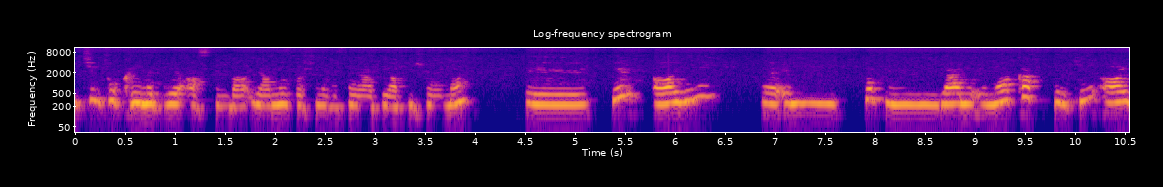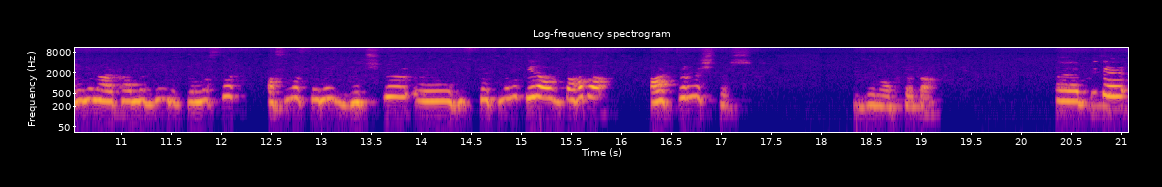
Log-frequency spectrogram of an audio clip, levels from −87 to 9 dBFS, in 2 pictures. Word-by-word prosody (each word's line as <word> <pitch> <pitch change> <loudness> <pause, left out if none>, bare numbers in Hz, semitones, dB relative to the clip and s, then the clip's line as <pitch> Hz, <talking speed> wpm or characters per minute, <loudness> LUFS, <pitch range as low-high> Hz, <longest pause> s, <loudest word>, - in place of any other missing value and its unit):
için 280 +5 -7
çok 280 -1 -5
kıymetli 240 -2 +3
aslında 210 -2 -9
yalnız 230 +1 -2
başına 220 +1 -9
bu 200 +2 -11
seyahati 205 -1 -9
yapmış 195 0 -6
olman. 225 +7 -3 0.5
Eee, 230 -1 0 0.3
ve 405 +7 0 0.2
ailenin, 280 - +5 0.4
eee, 245 -2 -1
ımm, 245 -1 -1 0.3
çok, 335 -1 -1
ııı, 245 -2 +1 0.5
yani 240 0 +6
muhakkaktır 295 0 +1
ki 290 +3 -3
ailenin 280 +4 +3
arkanda 285 -1 0
dimdik 280 -1 -8
durması 290 +8 -2 0.3
aslında 315 +8 -4
seni 320 +2 -2 0.2
güçlü, 285 - 0
eee, 290 -1 0
hissetmeni 310 +6 -6
biraz 360 -6 +7
daha 330 -1 +2
da 375 -1 +10 0.5
arttırmıştır 290 - -1 1.3
bu 225 -1 -7
noktada. 200 0 -9 1.2
Eee, 285 -3 +2
bir 260 - -15
de 400 -2 +6
265 Hz, 110 wpm, -18 LUFS, 235-310 Hz, 1.3 s, da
